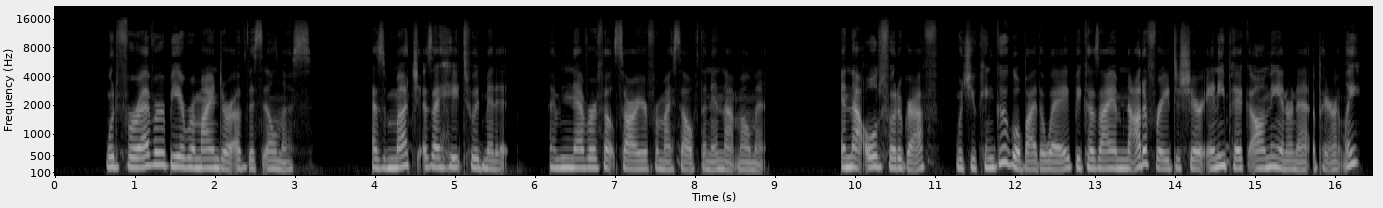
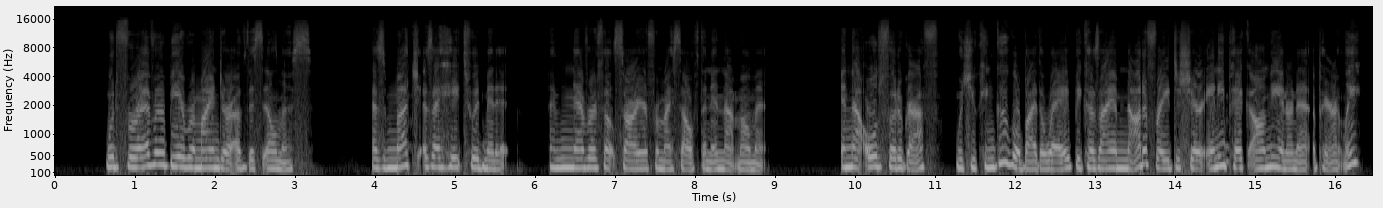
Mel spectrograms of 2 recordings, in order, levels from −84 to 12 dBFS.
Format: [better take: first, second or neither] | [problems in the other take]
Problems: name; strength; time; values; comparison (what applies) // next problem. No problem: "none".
first | distortion; slight; 10 dB below the speech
